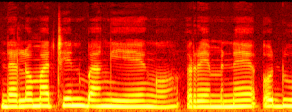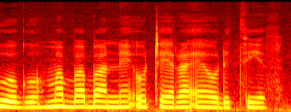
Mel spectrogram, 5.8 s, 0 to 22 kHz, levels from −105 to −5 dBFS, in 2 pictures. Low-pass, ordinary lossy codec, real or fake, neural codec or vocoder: 19.8 kHz; Opus, 64 kbps; real; none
